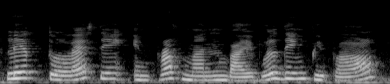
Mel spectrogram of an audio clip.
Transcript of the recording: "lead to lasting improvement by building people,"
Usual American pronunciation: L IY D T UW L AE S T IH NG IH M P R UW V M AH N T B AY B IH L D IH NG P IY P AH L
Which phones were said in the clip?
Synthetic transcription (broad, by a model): L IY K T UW L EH S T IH NG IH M P R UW F M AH N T B AY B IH L D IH NG P IY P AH L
